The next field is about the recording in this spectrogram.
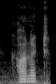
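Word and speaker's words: Connacht: yeah it's like yeah conu no I'll I'll spell it out conu as in um the region there's olster lster monster and and con c o n n a c HT conic gold it's in uh gold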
